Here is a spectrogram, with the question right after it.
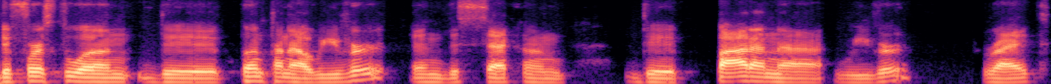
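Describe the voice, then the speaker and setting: Fairly slow speech with a Brazilian Portuguese accent, dry and close with no echo, on a very clean recording with a silent background. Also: man. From Brazil, Campo Grande. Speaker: university professor. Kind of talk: academic presentation. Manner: halting, many fillers.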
